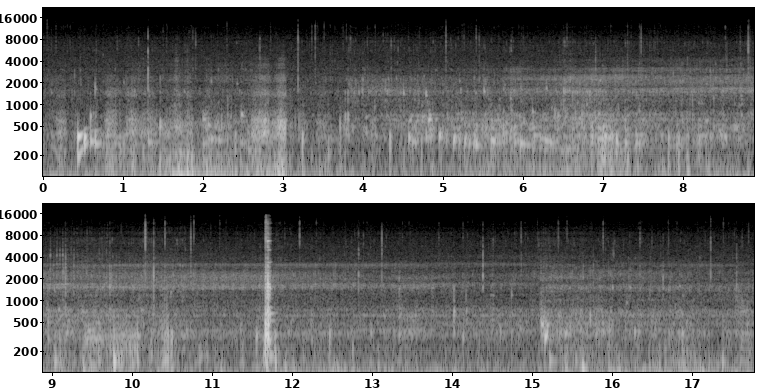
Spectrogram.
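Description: Underwater, water rumbles and swishes around a moving microphone.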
